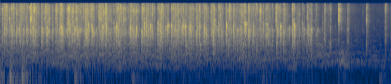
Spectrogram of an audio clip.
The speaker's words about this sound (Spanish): Otro aplauso.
